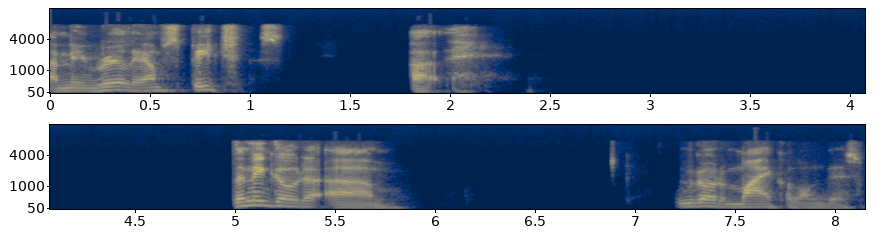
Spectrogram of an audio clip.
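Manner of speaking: getting choked up, emotional voice. A speaker recalling a scene hands over to Michael, choked up. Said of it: "Getting a little choked up".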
